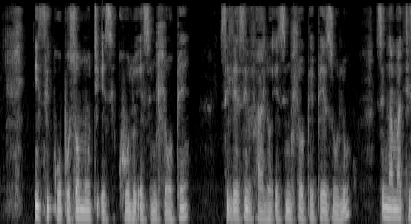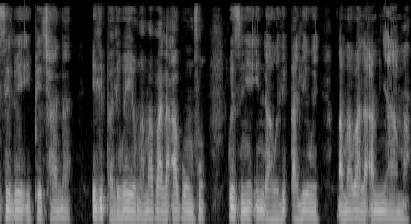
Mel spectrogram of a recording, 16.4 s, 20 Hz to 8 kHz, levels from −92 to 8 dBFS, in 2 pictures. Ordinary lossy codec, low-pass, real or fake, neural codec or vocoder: AAC, 32 kbps; 7.2 kHz; real; none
